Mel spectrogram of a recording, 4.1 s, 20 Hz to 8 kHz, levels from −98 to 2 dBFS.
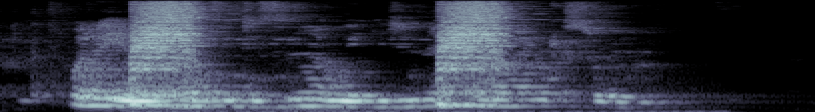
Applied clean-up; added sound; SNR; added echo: classical method WPE with log-MMSE.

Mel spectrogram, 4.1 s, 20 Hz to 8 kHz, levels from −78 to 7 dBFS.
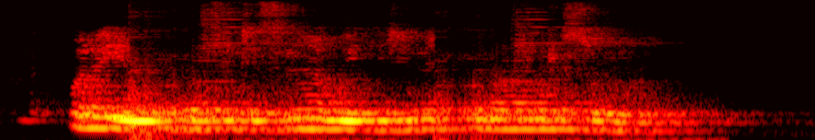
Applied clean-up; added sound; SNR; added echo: neural separator model SepFormer DNS4.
